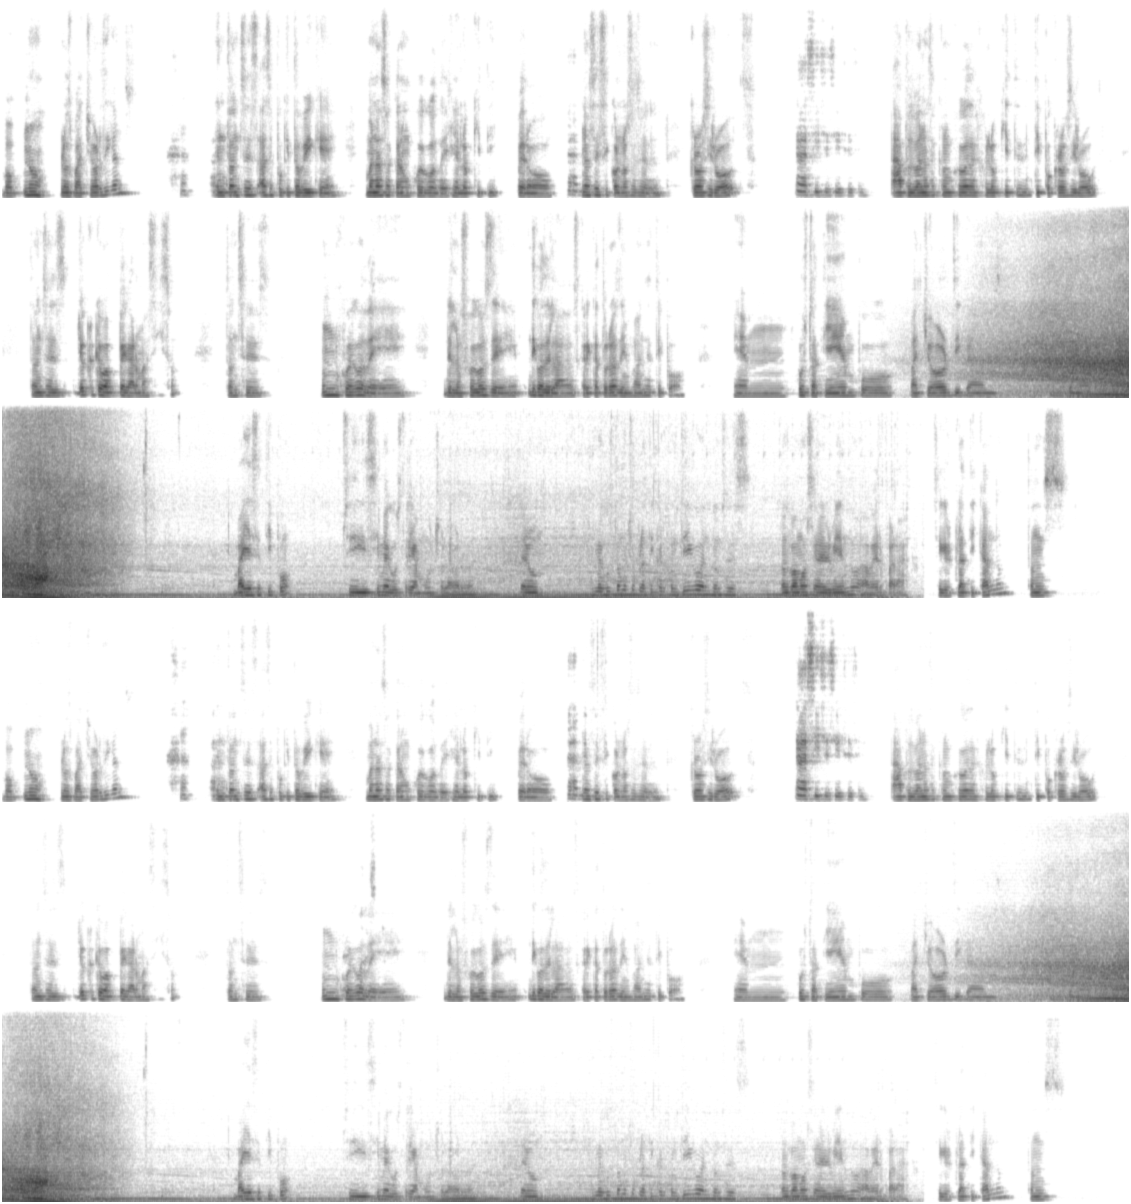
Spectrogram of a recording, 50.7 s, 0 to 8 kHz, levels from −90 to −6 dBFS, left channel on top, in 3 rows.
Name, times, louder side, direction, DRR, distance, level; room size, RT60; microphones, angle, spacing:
voice 1, 0.0-2.0 3.2-5.1 5.5-7.4 7.7-8.3 8.7-10.0 10.3-11.3 13.3-16.4 17.3-19.6 20.3-20.9 21.7-23.0 23.5-27.1 27.9-31.9 32.6-33.9 35.0-35.7 37.3-38.2 38.9-40.9 41.6-42.0 42.6-45.0 45.5-47.4 47.9-49.7, left 5 dB, 90° left, 0.6 m, -42 dB
voice 2, 2.5-3.4 8.5-9.1 11.9-13.0 22.0-22.5, right 4 dB, 65° right, 3.0 m, -48 dB
Car passing by, 31.3-47.4, left 4 dB, 45° left, 0.9 m, -35 dB
head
